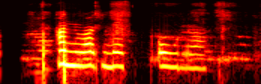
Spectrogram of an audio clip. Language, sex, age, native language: Icelandic, male, 8, Icelandic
